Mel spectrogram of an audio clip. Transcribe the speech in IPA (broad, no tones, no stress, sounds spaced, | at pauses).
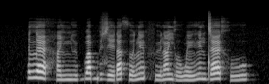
l æ h ã ɲ ʉ b a b ʉ z e ɾ a θ ʊ l ẽ f ʉ ɾ ã j ʊ w ẽ ɣ ẽ d æ x u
